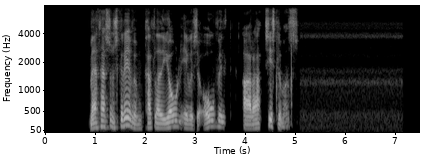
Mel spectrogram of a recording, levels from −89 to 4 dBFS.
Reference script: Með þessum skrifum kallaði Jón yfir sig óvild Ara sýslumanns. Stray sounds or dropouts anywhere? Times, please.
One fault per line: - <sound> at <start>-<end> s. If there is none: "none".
none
